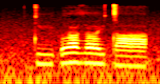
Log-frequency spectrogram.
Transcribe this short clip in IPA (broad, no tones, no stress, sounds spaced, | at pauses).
t yː ʔ o ðˤ ʉː d ɑ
